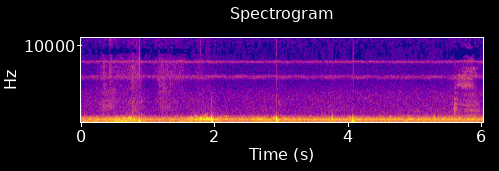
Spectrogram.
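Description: Muffled, steady rumble of water picked up by a lost GoPro Hero 7's microphone as it lies in the dark, fallen into the rocks below a waterfall, with four faint knocks about a second apart.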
